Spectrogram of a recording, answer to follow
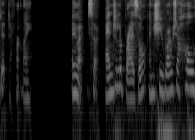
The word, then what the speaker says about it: Brazil: And yes, it looks like Brazil, the name of the country, but it's actually pronounced Brazil, probably because she was going to get hassled by people at school.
